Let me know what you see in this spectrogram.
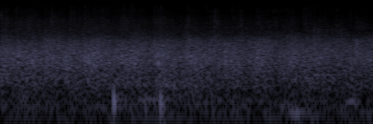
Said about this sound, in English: Again, let's give the Variations and the praise team, Dr. Thornburn, a round of applause.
